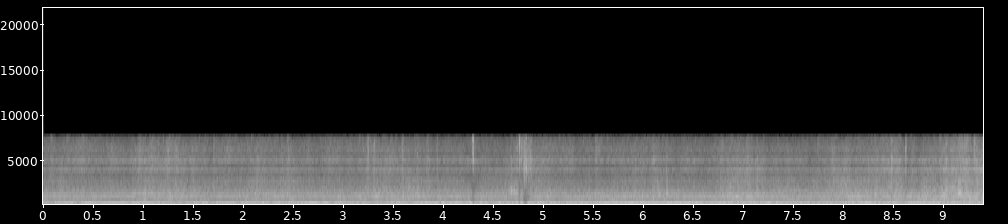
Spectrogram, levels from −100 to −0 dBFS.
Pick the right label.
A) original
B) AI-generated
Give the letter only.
B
